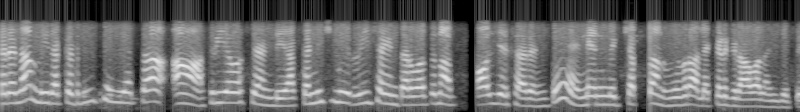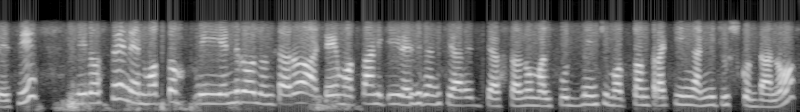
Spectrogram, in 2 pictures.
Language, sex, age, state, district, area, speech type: Telugu, female, 60+, Andhra Pradesh, Chittoor, rural, conversation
